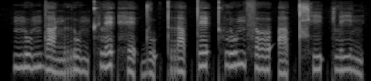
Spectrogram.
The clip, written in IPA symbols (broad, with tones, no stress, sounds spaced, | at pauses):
n u˦˥ n d a˨˩ ŋ r u˨˩ n kʰ l e˥˩ ʔ h e˨˩ ʔ d u˨˩ ʔ t r a˨˩ p̚ t e˥˩ ʔ kʰ l u˥˩ n s ɤː˧ ʔ a˨˩ p̚ t͡ɕʰ i˥˩ ʔ k l i˥˩ n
